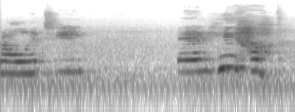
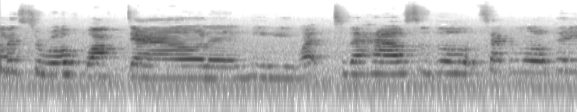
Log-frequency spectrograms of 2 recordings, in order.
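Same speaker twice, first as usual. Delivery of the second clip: plain reading voice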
